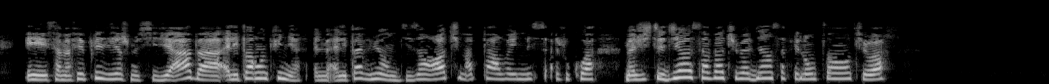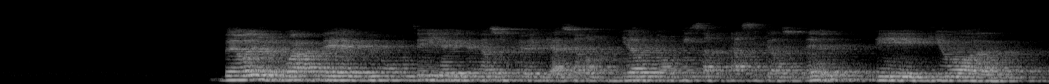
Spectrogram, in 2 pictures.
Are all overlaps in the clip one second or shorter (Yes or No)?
Yes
